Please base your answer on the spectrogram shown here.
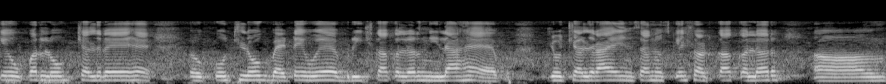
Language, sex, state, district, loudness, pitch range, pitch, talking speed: Hindi, female, Uttar Pradesh, Jyotiba Phule Nagar, -14 LUFS, 185-195 Hz, 190 Hz, 175 wpm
